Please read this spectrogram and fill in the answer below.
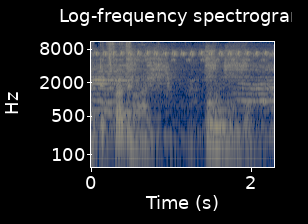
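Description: A man's voice speaking in short phrases, with a pause in the middle. Behind it, a steady, rapid high-pitched chirping pulses evenly throughout.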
